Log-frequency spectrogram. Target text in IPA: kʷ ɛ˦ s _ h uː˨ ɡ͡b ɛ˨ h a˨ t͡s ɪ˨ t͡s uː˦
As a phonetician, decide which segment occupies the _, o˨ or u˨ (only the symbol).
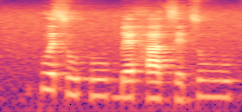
u˨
